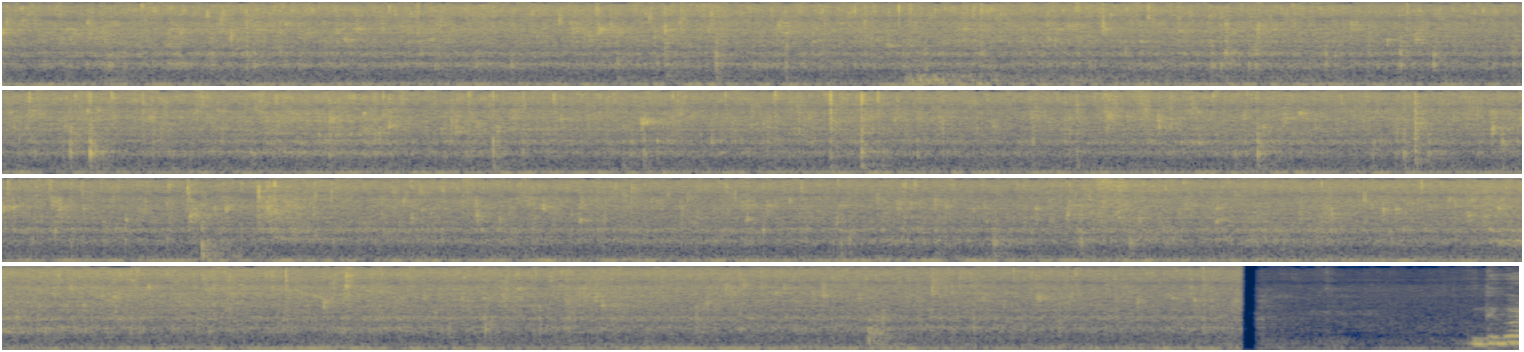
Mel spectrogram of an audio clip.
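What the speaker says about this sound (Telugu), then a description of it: "ఆయిల్ వేడైన తర్వాత ఈ ముక్కలు ఫ్రై చేసుకోవాలి." Fish pieces deep-frying in hot oil for a Kerala-style pickle give a steady, dense sizzle that holds evenly for about twenty seconds, then cuts off abruptly near the end.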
